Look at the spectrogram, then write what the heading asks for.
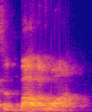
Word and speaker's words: Zabalawan: Zabalawan is how you would pronounce it in the Lashawan Qadash. Right. We would say it like that. Zabalawan.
